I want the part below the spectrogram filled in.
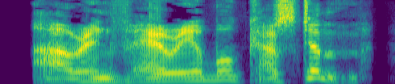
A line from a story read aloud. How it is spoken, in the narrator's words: replied Mr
